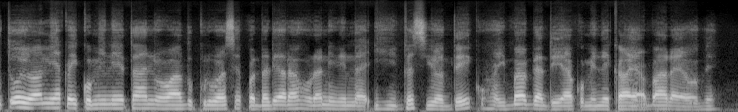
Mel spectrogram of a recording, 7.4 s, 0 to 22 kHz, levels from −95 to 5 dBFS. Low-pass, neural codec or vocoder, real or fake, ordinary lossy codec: none; codec, 44.1 kHz, 2.6 kbps, DAC; fake; none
